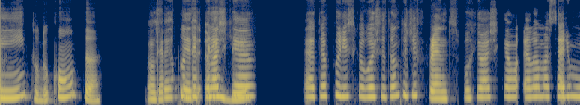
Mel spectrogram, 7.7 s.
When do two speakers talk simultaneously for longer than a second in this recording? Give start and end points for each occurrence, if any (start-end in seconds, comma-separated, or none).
2.1-3.3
